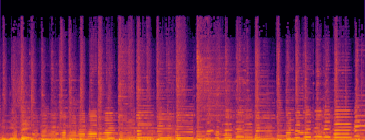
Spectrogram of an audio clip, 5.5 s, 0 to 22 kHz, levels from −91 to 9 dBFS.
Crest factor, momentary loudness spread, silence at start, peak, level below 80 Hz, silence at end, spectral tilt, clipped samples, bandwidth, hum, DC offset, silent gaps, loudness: 14 dB; 3 LU; 0 s; 0 dBFS; -22 dBFS; 0 s; -5 dB/octave; under 0.1%; over 20 kHz; none; under 0.1%; none; -16 LUFS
